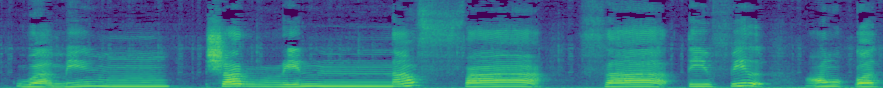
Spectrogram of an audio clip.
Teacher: Di sini ingat samar-samar karena ada nun mati ketemu shin.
